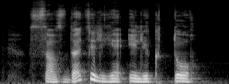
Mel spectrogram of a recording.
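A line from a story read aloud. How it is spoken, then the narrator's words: Man snorting. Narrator (Russian): фыркнул мужчина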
